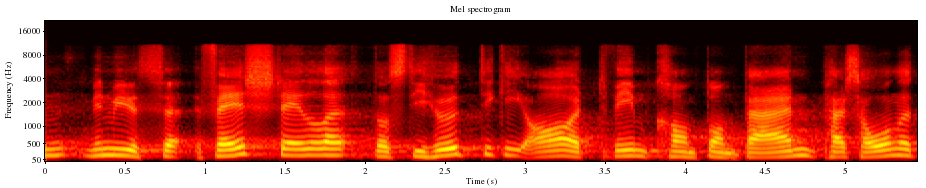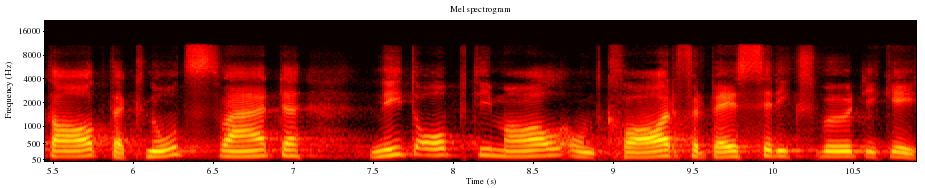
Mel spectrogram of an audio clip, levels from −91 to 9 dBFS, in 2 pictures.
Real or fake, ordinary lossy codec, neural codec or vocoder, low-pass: fake; none; codec, 24 kHz, 0.9 kbps, DualCodec; 10.8 kHz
